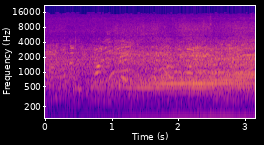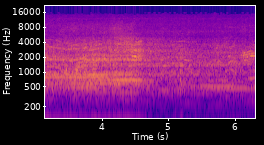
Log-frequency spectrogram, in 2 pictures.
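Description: A motor vehicle's engine running with a low, steady hum. It grows louder from about a second and a half in, then cuts off abruptly just before five seconds.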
